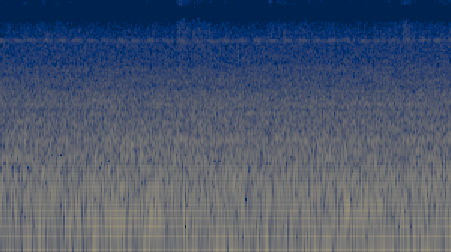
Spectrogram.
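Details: Steady broadband rumble of vehicle or engine noise with no animal calls.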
